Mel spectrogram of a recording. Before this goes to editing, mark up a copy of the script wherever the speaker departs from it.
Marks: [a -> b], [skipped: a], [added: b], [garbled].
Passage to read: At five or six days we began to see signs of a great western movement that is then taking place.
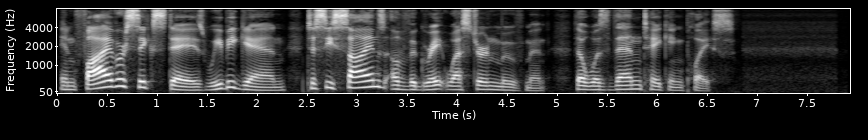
[At -> In] five or six days we began to see signs of [a -> the] great western movement that [is -> was] then taking place.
